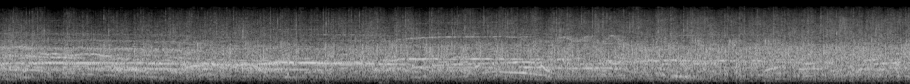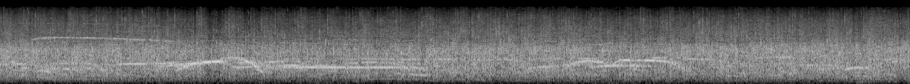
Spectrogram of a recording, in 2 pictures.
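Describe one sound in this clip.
Young men cheer loudly.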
